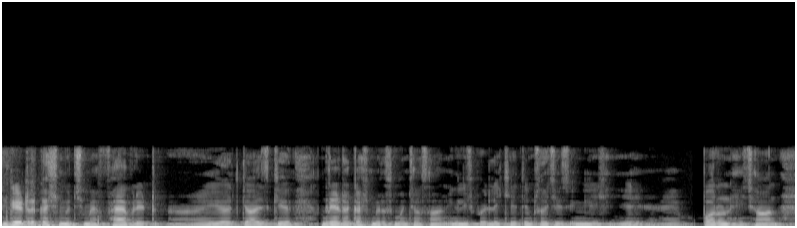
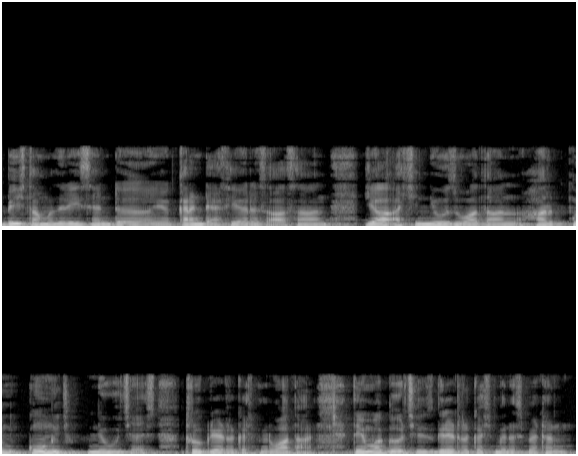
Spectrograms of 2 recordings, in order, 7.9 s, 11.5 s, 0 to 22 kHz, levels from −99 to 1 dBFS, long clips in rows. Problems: none marked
